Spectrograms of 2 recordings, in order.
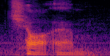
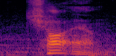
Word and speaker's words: Cha-am: This beach city is called Cha Em. It's spelled C-H-A-A-M, Cha Em.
